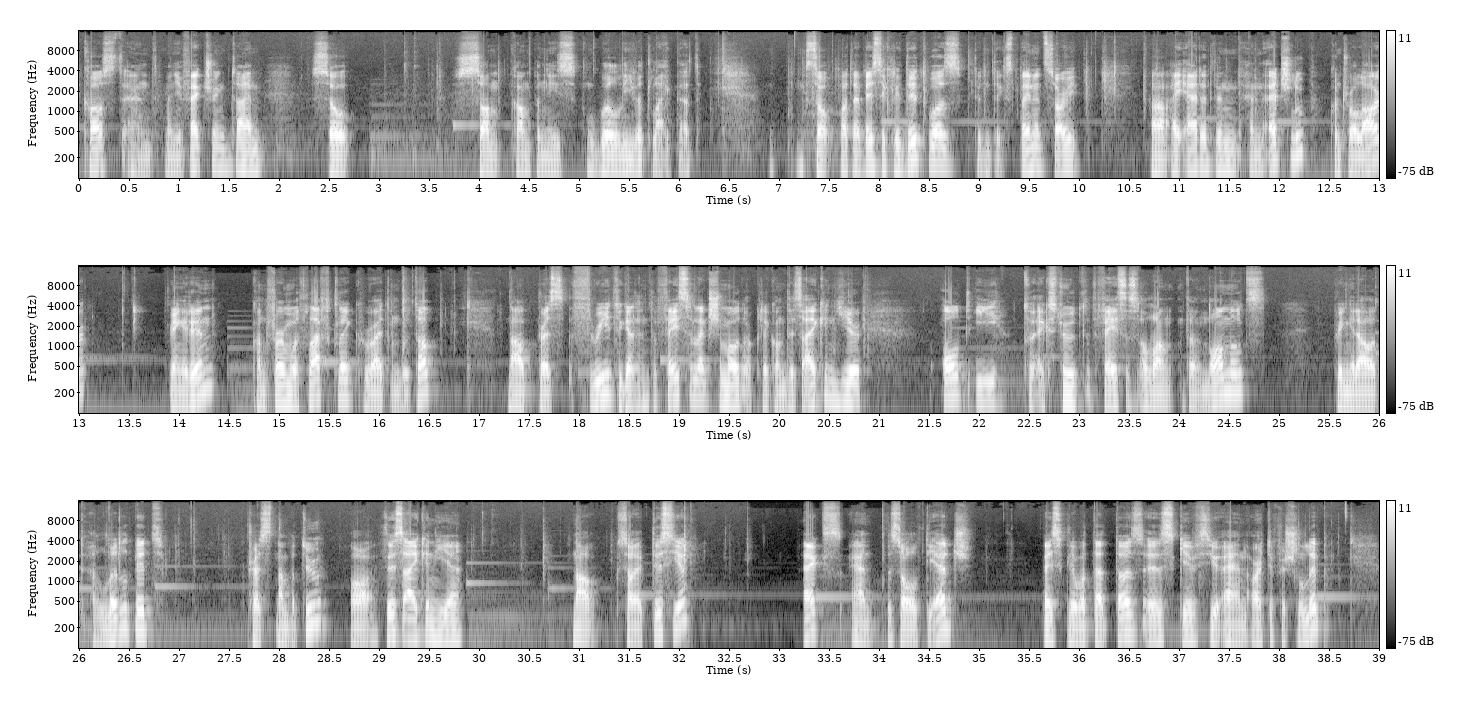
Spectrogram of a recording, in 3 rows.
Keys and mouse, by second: 4.1 2, 5.0 alt+click, 5.1-8.3 alt+middle drag, 5.9 x, 7.7 ctrl+z, 7.9 ctrl+z, 8.3 ctrl+z, 9.3 ctrl+z, 9.9 ctrl+z, 10.2 ctrl+z, 11.6 ctrl+r, 16.5 3, 18.5 alt+click, 20.7 alt+e, 26.8 2, 29.3-39.0 middle drag, 32.1 x, 38.2 Tab.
